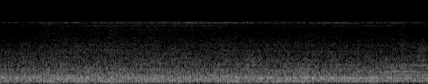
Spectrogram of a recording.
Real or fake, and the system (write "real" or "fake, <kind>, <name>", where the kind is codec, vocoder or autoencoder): fake, vocoder, Vocos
